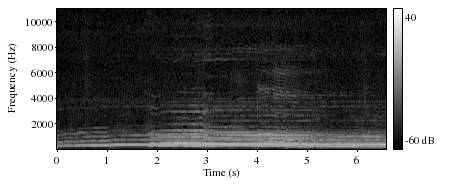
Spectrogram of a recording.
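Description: A small mixed group of voices humming sustained chords without words, unaccompanied, swelling over the first two seconds and then holding, with the chord shifting every second or so.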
